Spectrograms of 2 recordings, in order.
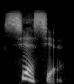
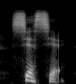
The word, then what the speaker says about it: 谢谢: The first syllable is a sharp, falling fourth tone. Think of a decisive downward chop with your voice. 谢. The second syllable is what we call a neutral tone. That means it's unstressed, it's short, it's light, so it flows 谢谢.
